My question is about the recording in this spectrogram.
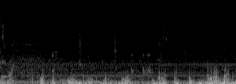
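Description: Wind rumbling on the microphone over water lapping against a small boat's hull.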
